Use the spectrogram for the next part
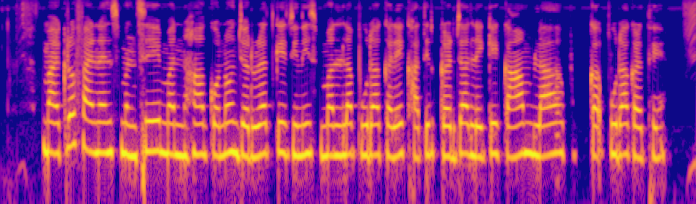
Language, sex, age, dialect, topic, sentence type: Chhattisgarhi, female, 18-24, Central, banking, statement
